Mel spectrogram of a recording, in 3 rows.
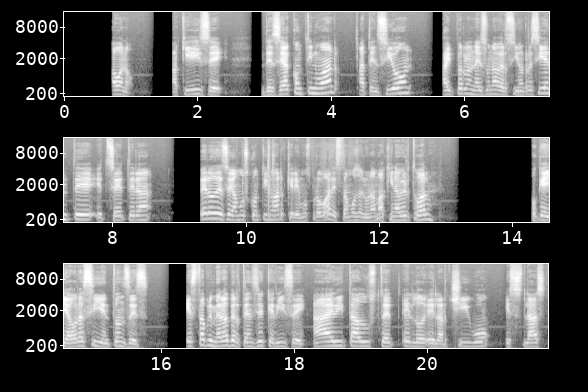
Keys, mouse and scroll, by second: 7.8 click, 10.2 Return.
